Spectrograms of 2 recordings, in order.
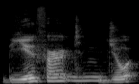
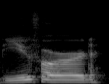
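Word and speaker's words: Beaufort: Bufort Bufort, South Carolina. It's not It's not Buford and it's not Bowford, North Carolina. This is Bufort.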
